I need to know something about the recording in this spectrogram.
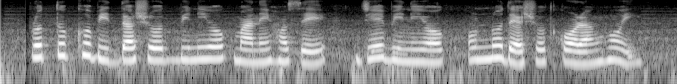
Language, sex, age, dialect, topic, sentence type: Bengali, female, 18-24, Rajbangshi, banking, statement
